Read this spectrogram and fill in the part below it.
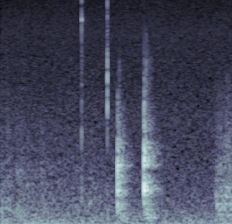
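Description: Knuckles knock several times on a wooden door.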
